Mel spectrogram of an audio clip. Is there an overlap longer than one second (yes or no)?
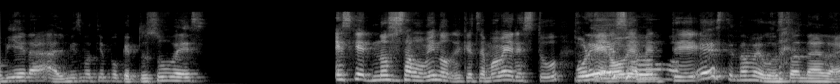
yes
